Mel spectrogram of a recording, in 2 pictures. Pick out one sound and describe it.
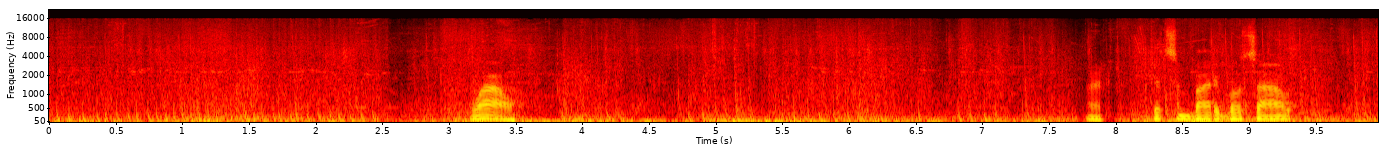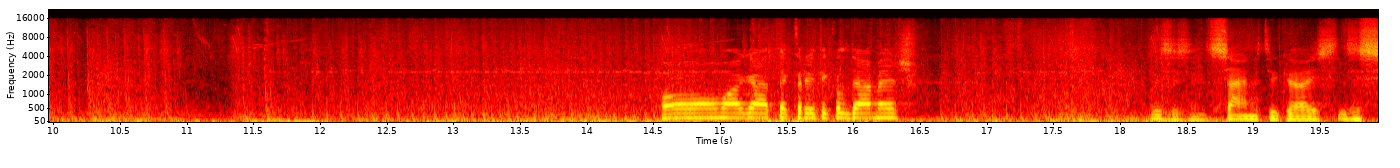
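Guns fire in rapid bursts with sharp electronic shooting effects.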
